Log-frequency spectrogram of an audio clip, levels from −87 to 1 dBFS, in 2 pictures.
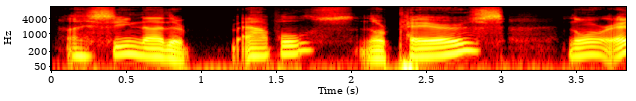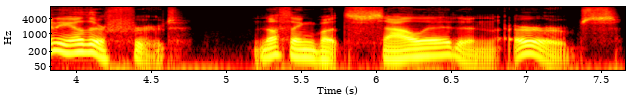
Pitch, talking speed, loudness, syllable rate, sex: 135 Hz, 115 wpm, -17 LUFS, 3.4 syllables/s, male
